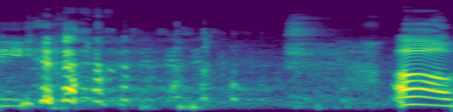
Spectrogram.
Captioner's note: panelists laughing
